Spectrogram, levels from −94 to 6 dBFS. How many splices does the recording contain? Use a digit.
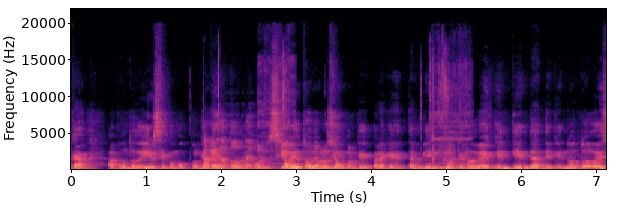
0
